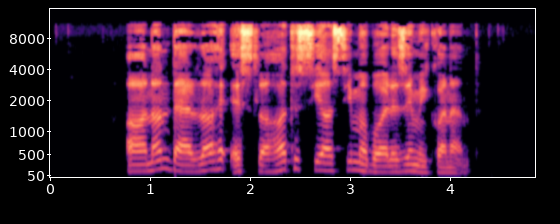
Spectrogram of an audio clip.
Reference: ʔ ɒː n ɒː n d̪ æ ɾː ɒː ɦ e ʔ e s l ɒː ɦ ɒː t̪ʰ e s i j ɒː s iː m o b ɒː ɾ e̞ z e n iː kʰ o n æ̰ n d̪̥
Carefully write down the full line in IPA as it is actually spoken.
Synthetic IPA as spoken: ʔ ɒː n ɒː n d̪ æ ɾː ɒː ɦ e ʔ e s l ɒː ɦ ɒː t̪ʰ e s i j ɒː s iː m o b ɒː ɾ e̞ z e m iː kʰ o n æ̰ n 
